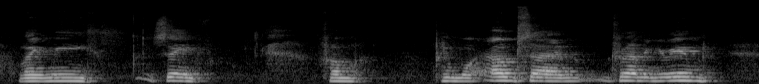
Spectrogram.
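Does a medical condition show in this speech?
Yes: cerebral palsy; spastic type.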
